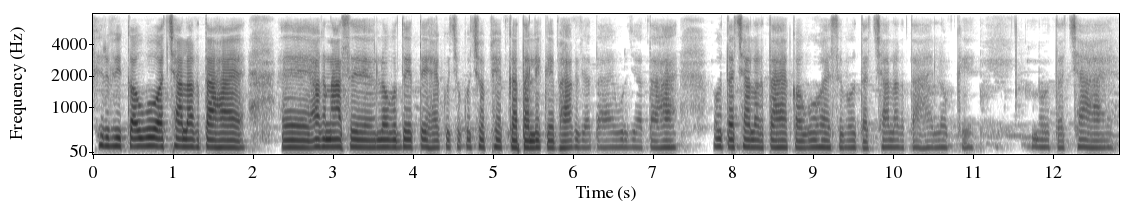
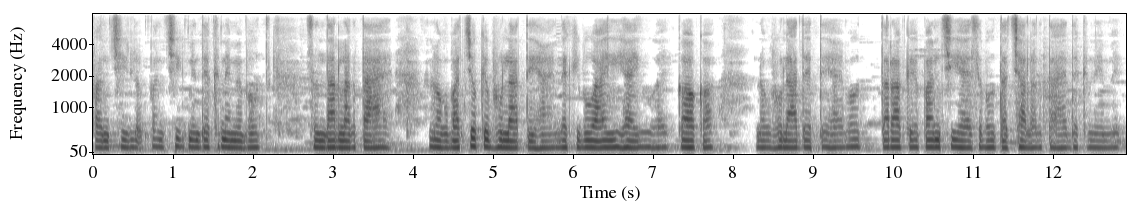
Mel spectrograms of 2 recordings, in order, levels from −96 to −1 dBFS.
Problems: none marked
